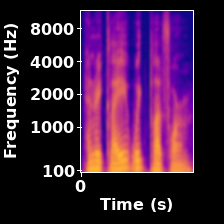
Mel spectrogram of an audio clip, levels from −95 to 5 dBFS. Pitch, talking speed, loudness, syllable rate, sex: 130 Hz, 160 wpm, -16 LUFS, 4.3 syllables/s, male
